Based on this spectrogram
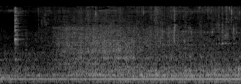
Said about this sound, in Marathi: ऍड करूया पाणी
